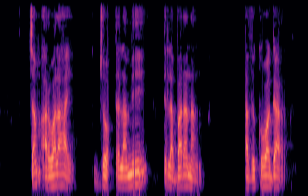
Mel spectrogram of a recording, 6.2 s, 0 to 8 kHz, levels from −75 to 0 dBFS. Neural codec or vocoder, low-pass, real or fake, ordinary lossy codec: none; 7.2 kHz; real; Opus, 64 kbps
